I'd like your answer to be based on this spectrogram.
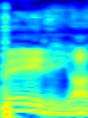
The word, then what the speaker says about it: Baty: Batty. Dad, it's Baty.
